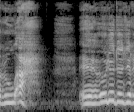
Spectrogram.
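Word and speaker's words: רוח: Au lieu de dire, par exemple, ruha, on dira ruah.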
